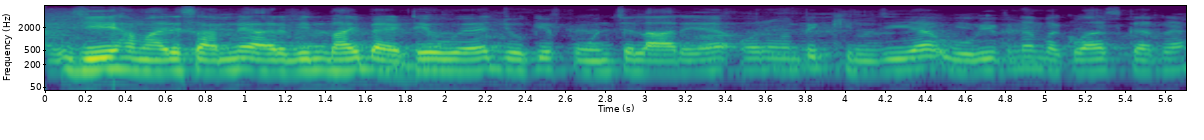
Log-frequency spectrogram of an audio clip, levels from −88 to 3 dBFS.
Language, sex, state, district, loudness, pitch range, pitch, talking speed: Hindi, male, Chandigarh, Chandigarh, -19 LUFS, 140-150 Hz, 145 Hz, 260 wpm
